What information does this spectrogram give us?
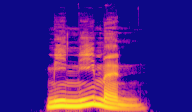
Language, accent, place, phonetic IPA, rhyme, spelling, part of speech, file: German, Germany, Berlin, [miˈniːmən], -iːmən, minimen, adjective, De-minimen.ogg
- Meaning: inflection of minim: 1. strong genitive masculine/neuter singular 2. weak/mixed genitive/dative all-gender singular 3. strong/weak/mixed accusative masculine singular 4. strong dative plural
